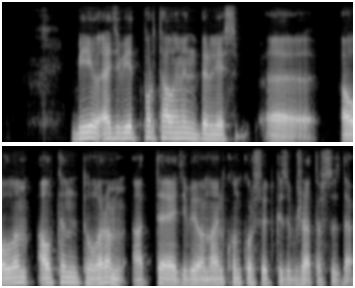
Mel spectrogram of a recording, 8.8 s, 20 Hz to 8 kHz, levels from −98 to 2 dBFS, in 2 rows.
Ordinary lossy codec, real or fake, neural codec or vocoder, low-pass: none; fake; codec, 16 kHz, 4.8 kbps, FACodec; 7.2 kHz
